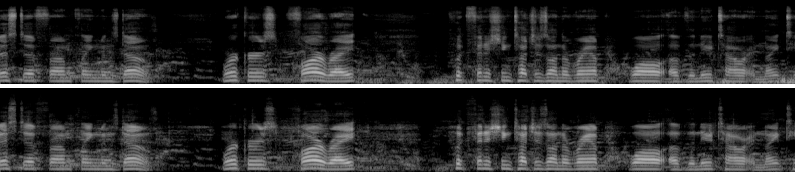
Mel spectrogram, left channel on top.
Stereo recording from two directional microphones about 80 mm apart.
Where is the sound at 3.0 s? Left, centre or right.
Centre.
